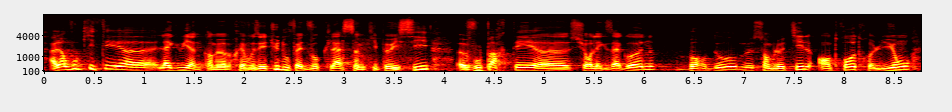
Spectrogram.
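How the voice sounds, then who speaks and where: A man's voice: medium pitch, animated, moderate pace, few pauses, warm tone. A man hosting a TV talk show, teasing his co-host and greeting his guest in a playful, mock-formal way.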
